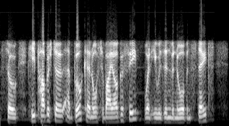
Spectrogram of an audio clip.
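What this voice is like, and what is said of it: Irish accent. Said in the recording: “I'm an Irish citizen, as you might be able to tell from my accent.”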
